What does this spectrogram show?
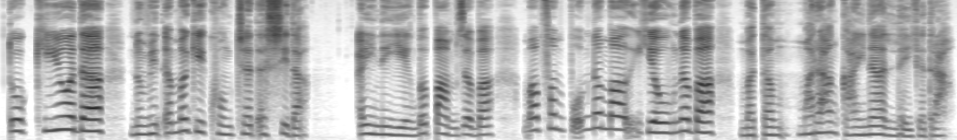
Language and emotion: Manipuri, fearful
